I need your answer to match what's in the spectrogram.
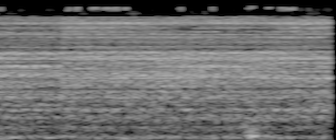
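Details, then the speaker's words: Toyota Tundra engine leak-down test on cylinder three, piston at top dead center on compression stroke: steady loud air hiss, nothing mechanical, big leak; soap spray shows air bypassing the valve seat. "so we have a leak and i sprayed soap down there so we can see what's going on and you can see how it's just it's bypassing the seat"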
